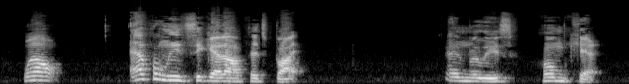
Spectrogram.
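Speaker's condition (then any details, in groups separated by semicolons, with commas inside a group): Cerebral palsy; stable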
